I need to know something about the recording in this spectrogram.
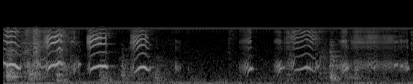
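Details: Ten-day-old ferret babies giving high, arched squeaks with ringing overtones, several in quick succession in the first second and a half, then fainter scattered squeaks over a low steady hum.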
